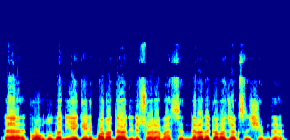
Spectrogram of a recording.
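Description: A man's voice: lowish voice, lively intonation, fast talker, dry recording, clean studio sound, voice pushed up, close to an everyday voice. A man voicing a pompous village headman giving orders to a young man. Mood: bossy. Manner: bossy, commanding. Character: pompous middle-aged male village headman.

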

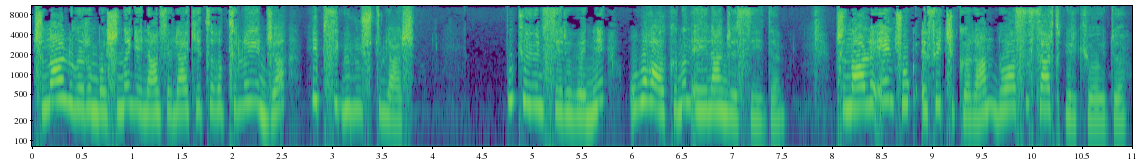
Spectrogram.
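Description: Woman, storybook narration, high voice, dry close recording, measured reading. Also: no echo, poor audio.

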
